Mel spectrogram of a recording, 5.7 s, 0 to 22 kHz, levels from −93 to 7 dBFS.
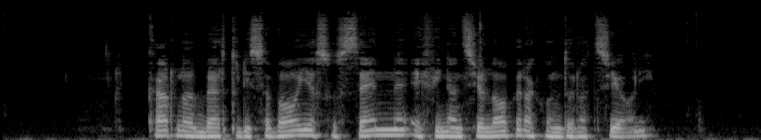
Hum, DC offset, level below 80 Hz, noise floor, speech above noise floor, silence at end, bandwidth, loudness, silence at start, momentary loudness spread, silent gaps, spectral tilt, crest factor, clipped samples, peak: none; under 0.1%; -62 dBFS; -70 dBFS; 39 dB; 0.8 s; 13 kHz; -32 LUFS; 1.1 s; 5 LU; none; -7 dB/octave; 14 dB; under 0.1%; -18 dBFS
